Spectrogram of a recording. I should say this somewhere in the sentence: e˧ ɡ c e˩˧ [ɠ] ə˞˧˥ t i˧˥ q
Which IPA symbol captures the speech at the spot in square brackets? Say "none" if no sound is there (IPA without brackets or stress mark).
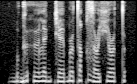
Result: ɓ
